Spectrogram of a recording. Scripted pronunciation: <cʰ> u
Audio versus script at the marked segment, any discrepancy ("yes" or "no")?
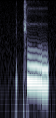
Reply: yes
